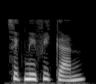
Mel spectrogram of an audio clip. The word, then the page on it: signifikan: Indonesian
